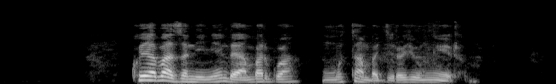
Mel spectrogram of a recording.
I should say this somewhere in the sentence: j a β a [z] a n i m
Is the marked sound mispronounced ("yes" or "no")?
no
